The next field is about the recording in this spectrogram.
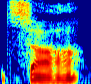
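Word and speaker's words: czar: it well hounds of zarar how do you say c z a r says t z a r is Zar so You' sent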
